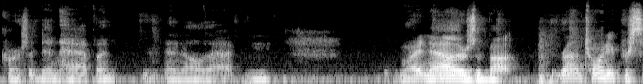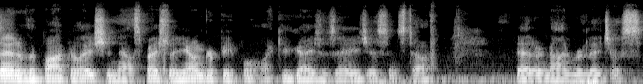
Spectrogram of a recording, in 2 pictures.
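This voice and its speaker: A man with an American accent speaks at a moderate pace and medium pitch, somewhat breathy, with fairly even intonation and long, frequent pauses. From Illinois, USA. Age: 80s+. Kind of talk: interview answer.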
